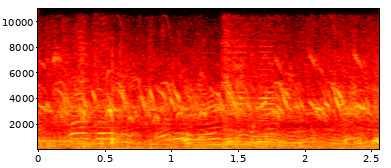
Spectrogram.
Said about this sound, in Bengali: এই যে কত সুন্দর সুন্দর হাঁসের বাচ্চা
